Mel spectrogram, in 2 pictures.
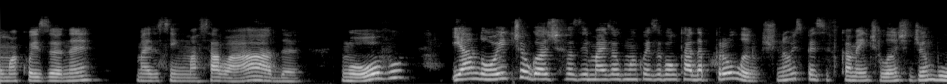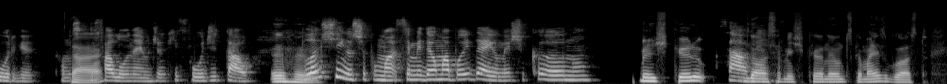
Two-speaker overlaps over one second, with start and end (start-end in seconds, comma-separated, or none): none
